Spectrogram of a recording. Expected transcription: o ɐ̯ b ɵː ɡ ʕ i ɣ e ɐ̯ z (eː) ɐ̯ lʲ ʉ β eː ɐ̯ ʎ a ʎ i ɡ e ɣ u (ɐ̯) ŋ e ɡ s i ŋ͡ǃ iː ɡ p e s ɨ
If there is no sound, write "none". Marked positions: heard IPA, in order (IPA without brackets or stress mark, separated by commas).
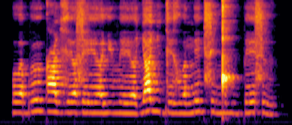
eː, ɐ̯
